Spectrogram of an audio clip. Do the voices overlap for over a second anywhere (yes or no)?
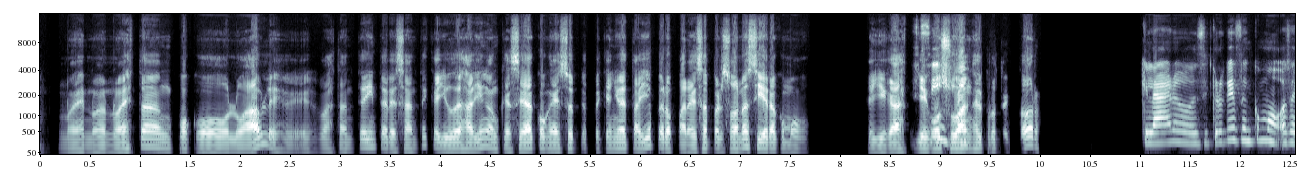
no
